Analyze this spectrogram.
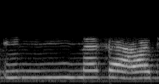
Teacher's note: إن نفعت نون وبعدها نون إدغام مع الغنة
